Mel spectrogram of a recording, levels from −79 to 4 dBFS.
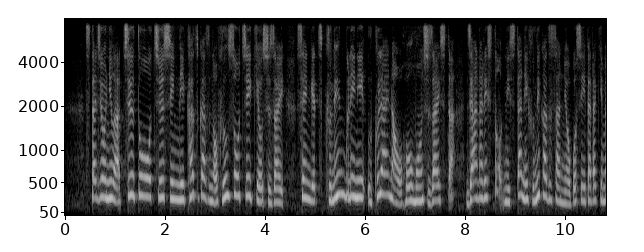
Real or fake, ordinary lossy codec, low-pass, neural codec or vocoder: fake; none; 7.2 kHz; codec, 24 kHz, 0.9 kbps, WavTokenizer, medium speech release version 1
